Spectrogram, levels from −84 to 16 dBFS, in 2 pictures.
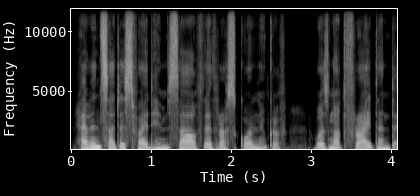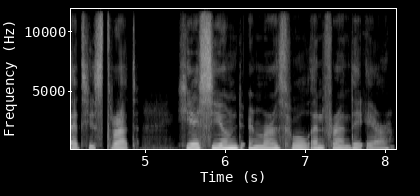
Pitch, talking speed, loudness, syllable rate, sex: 195 Hz, 135 wpm, -18 LUFS, 4.3 syllables/s, female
